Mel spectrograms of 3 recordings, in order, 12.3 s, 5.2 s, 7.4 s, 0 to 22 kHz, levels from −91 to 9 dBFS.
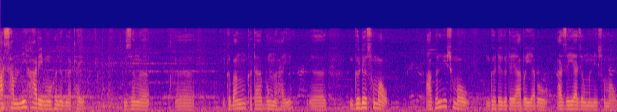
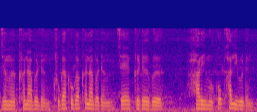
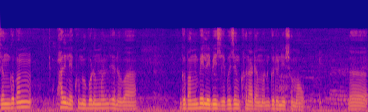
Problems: none marked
